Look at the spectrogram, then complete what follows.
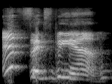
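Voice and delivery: hammed-up smug viewer; mock correction. Viewer correcting the streamer about her time zone, mock smug. Mocking people in other time zones.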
